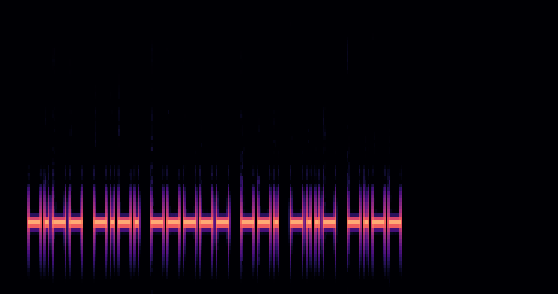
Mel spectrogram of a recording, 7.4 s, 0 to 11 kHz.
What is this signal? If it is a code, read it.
Morse code, heard as a keyed tone, about 22 wpm, 700 Hz. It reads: YC0GXY
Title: DXCC-100 Call Signs - 6 Characters - 22wpm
